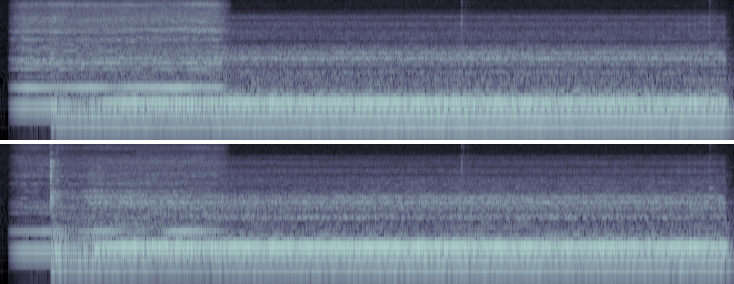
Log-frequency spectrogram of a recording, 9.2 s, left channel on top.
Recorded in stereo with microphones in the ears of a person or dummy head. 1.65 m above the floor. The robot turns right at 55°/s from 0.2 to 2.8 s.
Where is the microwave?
120° right, 0.9 m; by 9.1 s 5° right, 0.9 m.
